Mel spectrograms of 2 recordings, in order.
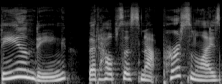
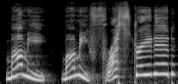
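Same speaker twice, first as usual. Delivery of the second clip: put-on higher, light little-kid question; toddler voice, questioning; 9 semitones higher than usual. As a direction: voice a small child asking about mom. Toddler repeats mom's feeling word.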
